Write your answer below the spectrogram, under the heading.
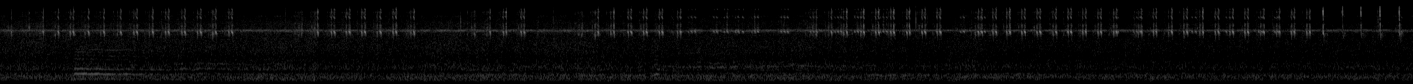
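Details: Meadow grasshoppers among flowers, giving rapid ticking bursts of high dry pulses, roughly three groups a second, in loose irregular runs above a constant shrill insect tone.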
